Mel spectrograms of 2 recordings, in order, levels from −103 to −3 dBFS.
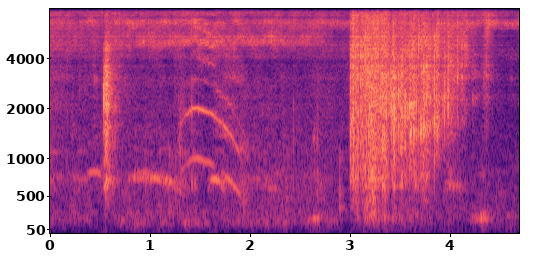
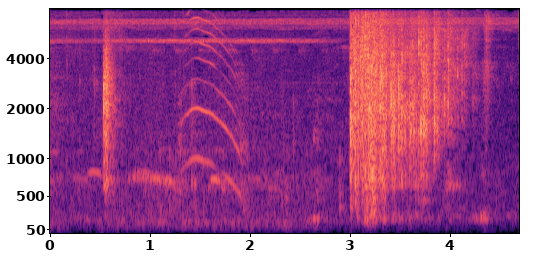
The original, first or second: second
